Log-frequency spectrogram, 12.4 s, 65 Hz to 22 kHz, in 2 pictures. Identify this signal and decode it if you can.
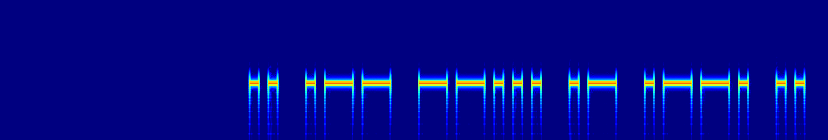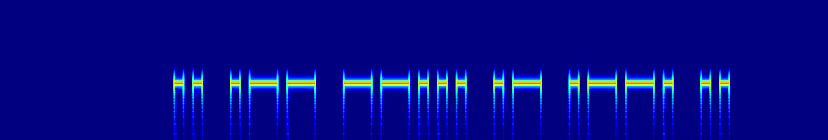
Morse code, heard as a keyed tone, about 17 wpm, 700 Hz. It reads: IW7API IW7API
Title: DXCC-100 Call Signs - 6 Characters - Repeated 3x - 17wpm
